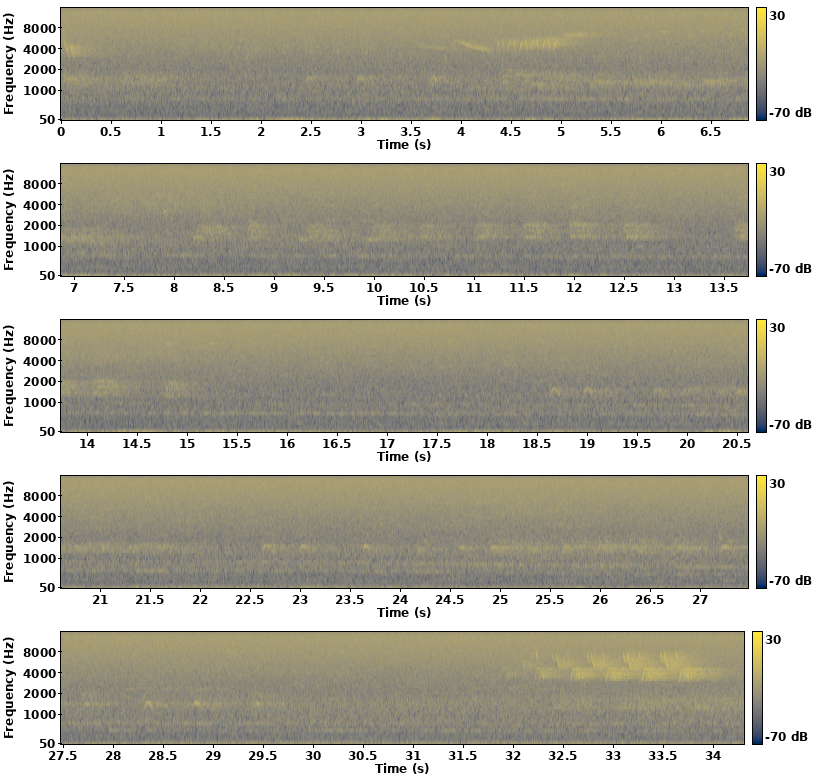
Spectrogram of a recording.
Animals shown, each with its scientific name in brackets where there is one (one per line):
Black-throated Blue Warbler (Setophaga caerulescens)
American Crow (Corvus brachyrhynchos)
Ovenbird (Seiurus aurocapilla)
